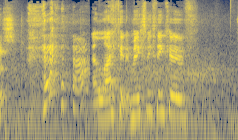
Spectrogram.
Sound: laughter

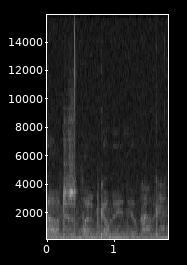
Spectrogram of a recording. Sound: whispering

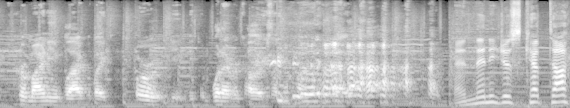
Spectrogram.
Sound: everyone laughs

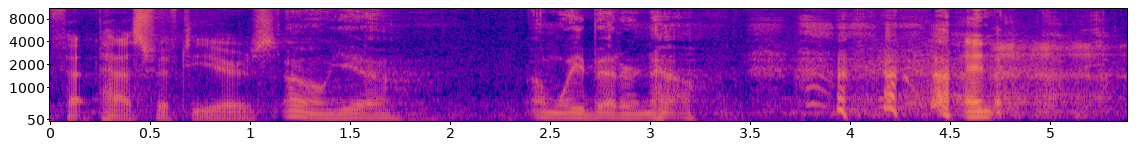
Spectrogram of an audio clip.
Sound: laughs

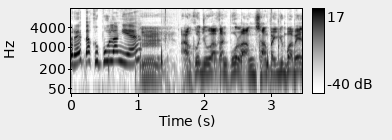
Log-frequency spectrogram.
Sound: feet pattering

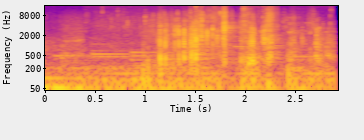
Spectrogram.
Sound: bone crack ASMR

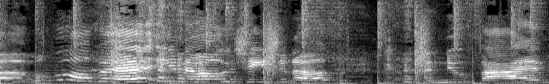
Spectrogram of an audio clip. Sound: laughs

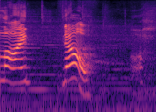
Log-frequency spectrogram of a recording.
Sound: sighing

